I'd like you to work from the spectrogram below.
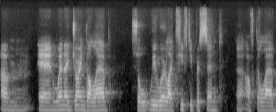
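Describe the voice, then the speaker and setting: A man with a Portuguese accent speaks at medium pitch in a monotone, flat way. His pace is fairly slow, and the background is quiet. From Brazil. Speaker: PhD program alumnus. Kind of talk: Q&A panel answer. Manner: hesitant, many fillers.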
